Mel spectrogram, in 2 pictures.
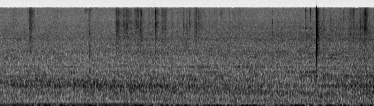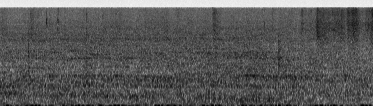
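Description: Steady low rumble and hum inside a KTM ETS electric express train carriage, with a single sharp click about six seconds in.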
